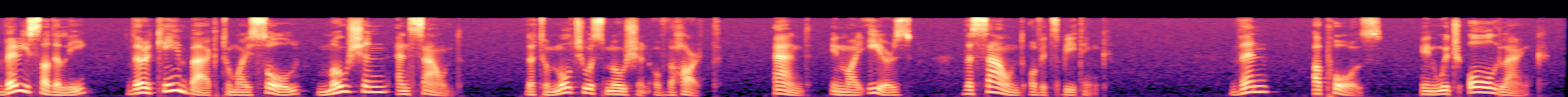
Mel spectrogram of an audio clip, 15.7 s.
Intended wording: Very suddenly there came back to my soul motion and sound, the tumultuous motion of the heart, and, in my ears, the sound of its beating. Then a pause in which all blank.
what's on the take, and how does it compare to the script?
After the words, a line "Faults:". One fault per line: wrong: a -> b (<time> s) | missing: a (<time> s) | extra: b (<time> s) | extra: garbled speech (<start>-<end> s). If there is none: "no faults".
Very suddenly there came back to my soul motion and sound, the tumultuous motion of the heart, and, in my ears, the sound of its beating. Then a pause in which all blank.
Faults:
no faults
